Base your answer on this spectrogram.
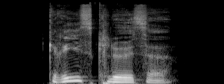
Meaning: nominative/accusative/genitive plural of Grießkloß
- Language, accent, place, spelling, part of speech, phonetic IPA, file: German, Germany, Berlin, Grießklöße, noun, [ˈɡʁiːskløːsə], De-Grießklöße.ogg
